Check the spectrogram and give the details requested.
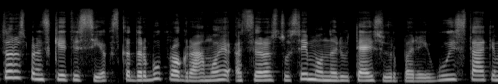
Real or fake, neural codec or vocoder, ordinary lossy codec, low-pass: fake; codec, 44.1 kHz, 7.8 kbps, Pupu-Codec; MP3, 96 kbps; 14.4 kHz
